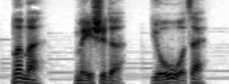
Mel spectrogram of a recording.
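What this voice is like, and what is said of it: Quiet, gentle but tense voice. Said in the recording (Chinese): “小声的安慰着，也许他也想尽量让自己的声音像平时一样温柔。可是他的声音此刻却充满了紧绷和警惕”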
